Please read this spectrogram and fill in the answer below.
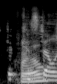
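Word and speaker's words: Crowe: Am I saying that right? I don't play Grey Knight. – Crow? Castilian Crow.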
